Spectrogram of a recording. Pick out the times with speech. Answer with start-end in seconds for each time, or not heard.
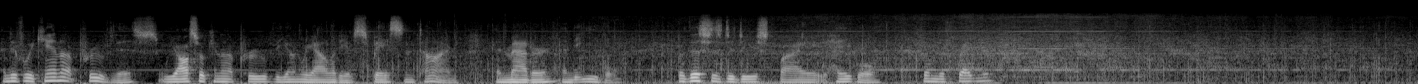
0.0-9.9.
